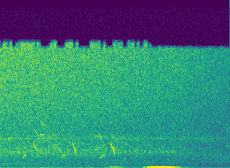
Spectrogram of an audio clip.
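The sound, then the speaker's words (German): A deep, hollow boom from a Eurasian bittern sounds once, a short low foghorn-like hoot preceded by a faint intake, recorded at midnight in a marsh, with other birds chirping in the background. “Man hört das kleine Sumpfhuhn, Graugänse, Wasserrallen, Blässrallen, einen Höckerschwan, Teichrallen und die Rohrdommel. Sie hört sich so an.”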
